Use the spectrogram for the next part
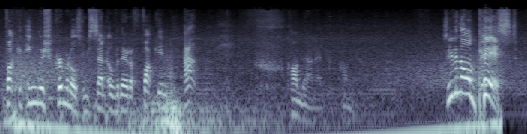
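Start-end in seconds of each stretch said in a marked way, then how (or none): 2.7-3.8 slow, soft exhale; long calming sigh. Acted. Calming himself after rant. 3.8-5.9 very low, hushed self-talk; self-soothing whisper. Acted. Talks himself down after rant.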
